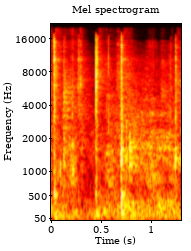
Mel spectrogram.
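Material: Poultry skin.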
